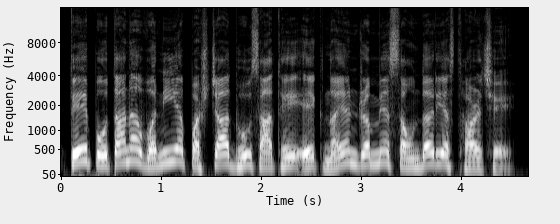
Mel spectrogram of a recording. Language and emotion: Gujarati, neutral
